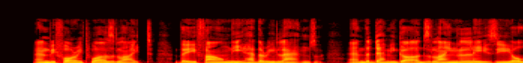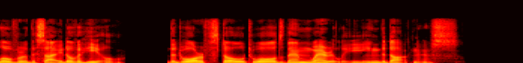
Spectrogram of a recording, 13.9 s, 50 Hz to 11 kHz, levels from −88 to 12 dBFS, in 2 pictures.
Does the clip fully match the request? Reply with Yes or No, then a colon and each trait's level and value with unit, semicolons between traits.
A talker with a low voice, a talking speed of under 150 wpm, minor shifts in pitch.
No: low, 110 Hz; average, 140 wpm; average, 3.2 semitones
